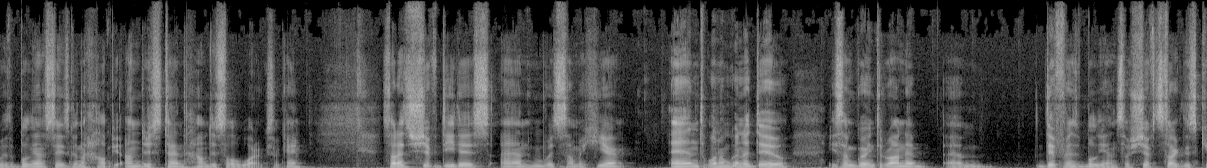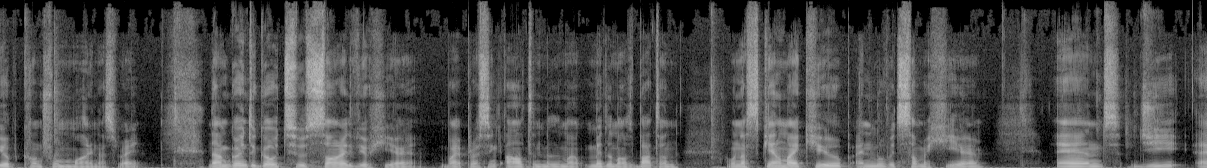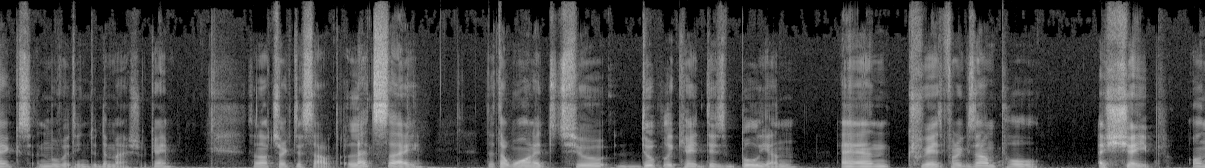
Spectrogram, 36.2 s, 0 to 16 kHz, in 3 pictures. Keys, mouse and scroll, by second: 0.5 click, 3.2 shift+middle click, 4.1 shift+d, 5.2 click, 5.4 middle click, 5.8 s, 6.4 click, 6.5 middle click, 6.9 g, 7.1 x, 7.4 g, 7.6 click, 7.9-8.2 middle drag, 8.4 shift+middle drag, 9.0-9.3 shift+middle drag, 9.5 shift+middle drag, 10.0 shift+middle drag, 11.5 shift+click, 12.6 ctrl+KP_Subtract, 13.6 middle drag, 14.4 click, 15.0 alt+middle drag, 15.6 alt+middle click, 19.1 s, 20.2 click, 20.6 g, 20.8 y, 20.9 g, 21.6 click, 21.9-22.4 middle drag, 23.1 g, 23.3 x, 23.4 g, 24.2 click, 24.6 middle click, 25.0 middle drag, 25.4-25.7 alt+middle drag, 26.1 shift+middle click, 26.5-26.9 shift+middle drag, 27.2 shift+middle click, 27.9 g, 28.1 x, 28.3 g, 29.3 y, 30.2 click, 30.4 middle click, 30.7 middle drag, 31.1 middle click, 31.4-31.9 middle drag, 33.0-33.6 middle drag, 34.4 shift+middle click, 35.1 shift+middle drag.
